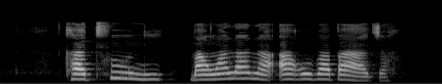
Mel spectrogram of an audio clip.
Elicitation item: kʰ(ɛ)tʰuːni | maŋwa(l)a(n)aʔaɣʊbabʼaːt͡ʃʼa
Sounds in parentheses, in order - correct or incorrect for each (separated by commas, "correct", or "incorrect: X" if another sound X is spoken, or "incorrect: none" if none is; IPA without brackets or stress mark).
incorrect: a, correct, correct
